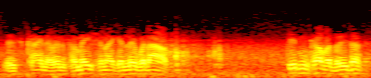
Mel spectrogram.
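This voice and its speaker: An actor playing a short-tempered, menacing American gangster boss in a 1950s radio crime drama, sneering and sarcastic. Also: male voice, mid-range voice, fairly even intonation, fast, close to an everyday voice. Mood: sardonic. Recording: muffled, faintly noisy 1950s radio recording.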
